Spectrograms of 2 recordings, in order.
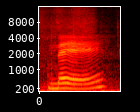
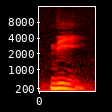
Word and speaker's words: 네: When you pronounce 네 is correct according to standard pronunciation. It often sounds like 네, so they can be confusing. So people usually pronounce it just 니.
